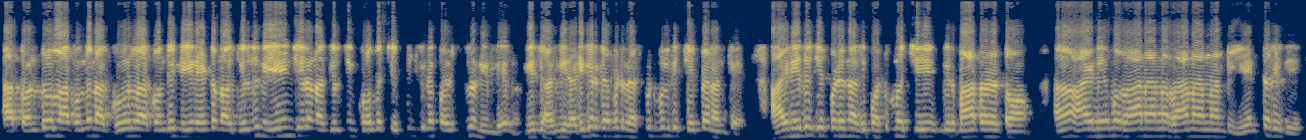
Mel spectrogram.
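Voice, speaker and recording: A young man on a phone call, high and very rapid. He argues back with irritation and refuses to give ground, in a heated exchange. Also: little pitch movement, sharp tone, dry recording. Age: young adult. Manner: defiant, argumentative, irritated. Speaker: caller, college student.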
